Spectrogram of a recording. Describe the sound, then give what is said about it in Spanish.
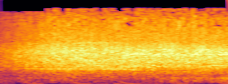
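A standing crowd at a tennis court applauds and ovates a champion at his farewell match. Dense clapping swells over the first half-second, then holds loud and steady to the end. “Rafael Nadal Parera perdía, pero la pista Filichatri en pie ovacionaba y aplaudía a nuestro campeón.”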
